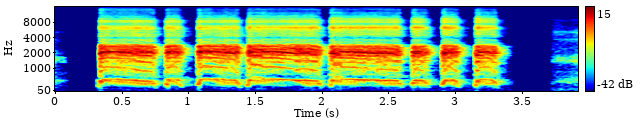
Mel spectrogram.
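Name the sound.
crow call imitation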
